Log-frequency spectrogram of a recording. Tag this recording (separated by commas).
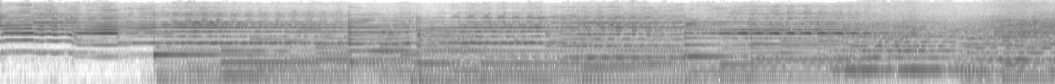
Music, Tender music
